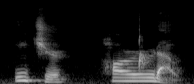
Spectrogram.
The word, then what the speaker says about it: eat your heart out: De la pronunciación eat your, eat your. Vamos a vincular ahí, también reducir el your a your, eat your, eat your, eat your heart out, heart out. Articulando con la R suave.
